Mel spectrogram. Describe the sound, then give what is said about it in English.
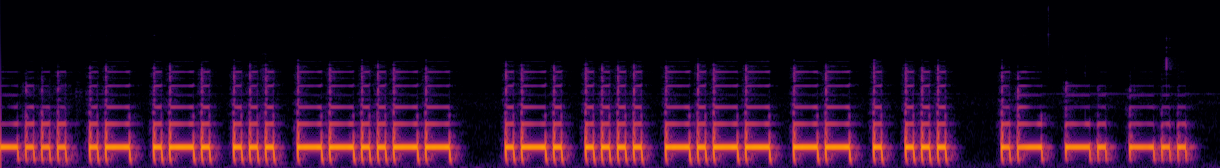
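A steady single-pitched electronic tone played from a phone keys on and off in rapid Morse code bursts, short dits and longer dahs in grouped runs with brief pauses, played loud and clear with no talking. “I'm not like a savant who can read like Morse code immediately.”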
